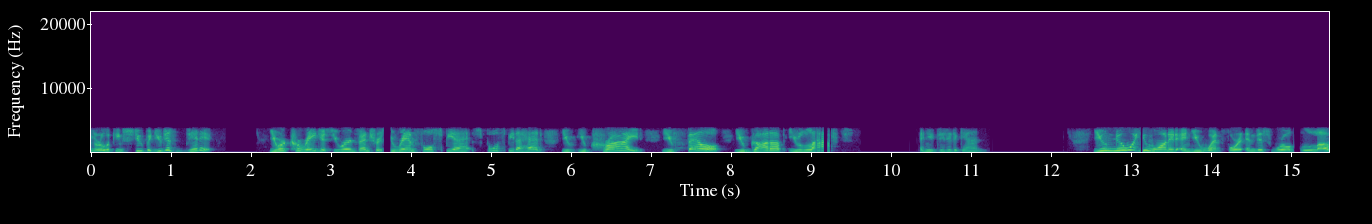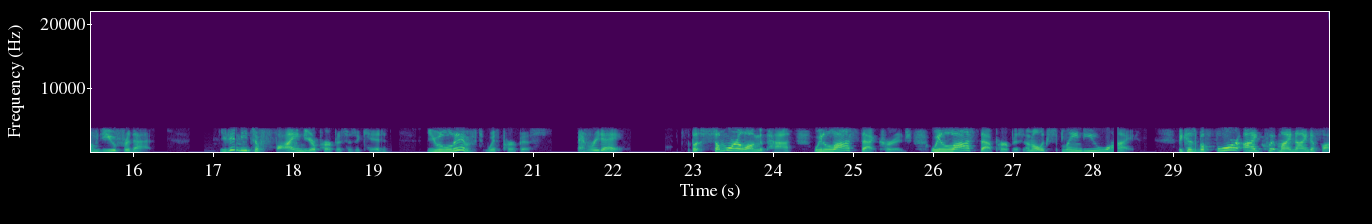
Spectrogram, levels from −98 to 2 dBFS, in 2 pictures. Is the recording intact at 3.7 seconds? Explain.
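No. Packet loss filled with silence cuts a 100 ms hole from 3.66 to 3.76 s, just before "ran full speed ahead". Its edges are hard, and the gap fits five 20 ms packets.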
